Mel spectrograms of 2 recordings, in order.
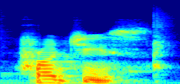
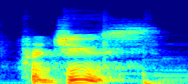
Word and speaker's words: produce: If you're using the noun form of this word, you pronounce it as produce.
